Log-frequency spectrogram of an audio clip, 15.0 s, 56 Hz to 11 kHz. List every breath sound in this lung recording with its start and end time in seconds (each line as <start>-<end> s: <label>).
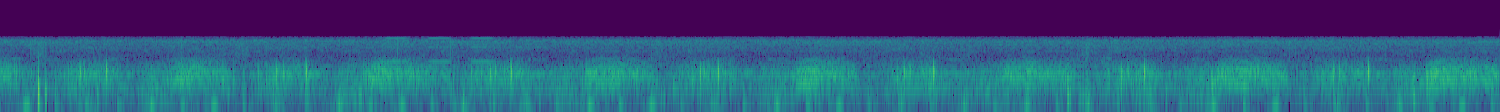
0.30-1.14 s: exhalation
0.30-1.14 s: crackles
1.48-2.32 s: inhalation
1.48-2.32 s: crackles
2.41-3.25 s: exhalation
2.41-3.25 s: crackles
3.49-4.33 s: inhalation
3.49-4.33 s: crackles
4.63-5.47 s: exhalation
4.63-5.47 s: crackles
5.75-6.58 s: inhalation
5.75-6.58 s: crackles
6.66-7.50 s: exhalation
6.66-7.50 s: crackles
7.76-8.60 s: inhalation
7.78-8.62 s: crackles
8.82-9.66 s: exhalation
8.82-9.66 s: crackles
9.96-10.91 s: inhalation
9.96-10.91 s: crackles
10.97-11.79 s: exhalation
10.97-11.79 s: crackles
11.99-12.94 s: inhalation
11.99-12.94 s: crackles
13.15-13.97 s: exhalation
13.15-13.97 s: crackles
14.17-15.00 s: inhalation
14.17-15.00 s: crackles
